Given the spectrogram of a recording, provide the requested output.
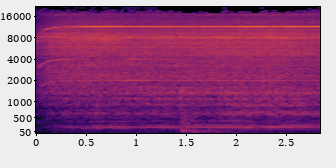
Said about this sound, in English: On a crisp, bluebird February afternoon, the sound of drilling echoes between two greenhouses at Churchill County High School. … instructs students to drill drainage holes in the oak barrels they're converting into planters.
